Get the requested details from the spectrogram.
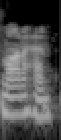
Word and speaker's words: Monaghan: Monaghan. Is that right? Am I saying that right again? – It's the silent G. It's getting you. It's Monaghan.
